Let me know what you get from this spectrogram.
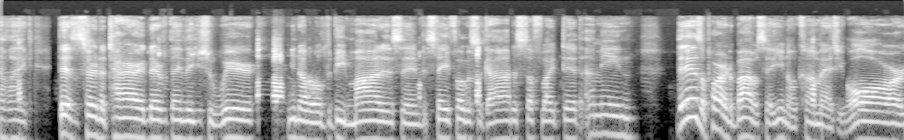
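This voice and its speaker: A man's voice: medium pitch, a little mellow. An American man in a casual talk-show chat, rambling through a personal story as host. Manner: rambling, storytelling with quoted exchanges.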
